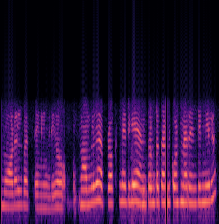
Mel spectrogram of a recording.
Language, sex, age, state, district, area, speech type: Telugu, female, 18-30, Andhra Pradesh, East Godavari, rural, conversation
